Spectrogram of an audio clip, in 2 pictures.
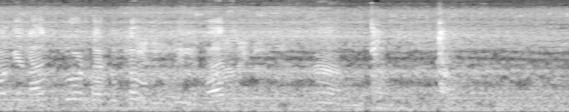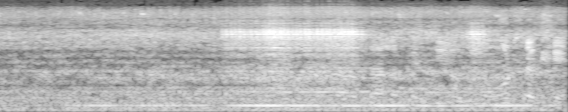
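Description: Wheeled excavator's diesel engine running as it swings and digs, under background voices; about five seconds in a steady droning tone comes up and gets louder.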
